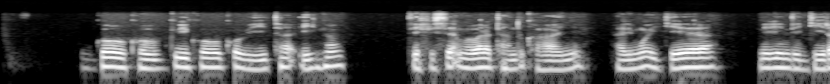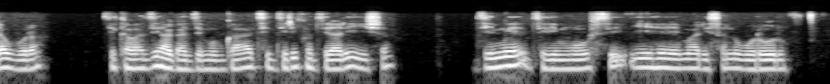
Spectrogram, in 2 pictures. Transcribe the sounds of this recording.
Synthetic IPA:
ub̚ɡo̞ːkʰo̞b̚ɡiβikʰo̞ːkʰo̞βitʰaʔiŋ̥a | z̥ifise̞a̰maβaɾatʰaːndukʰaɲe̞ | haɾimŋo̞iɟe̞ːɾa | niɾiːndiɟiɾaβuɾa | z̥ikaβazihaɡaze̞mub̚ɡaːt͡siziɾikʰo̞ziɾaɾiːʃa | zimŋe̞ziɾimusḭjihe̞ːmaɾisanuβuɾuɾu

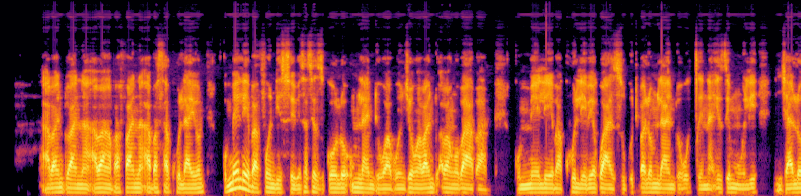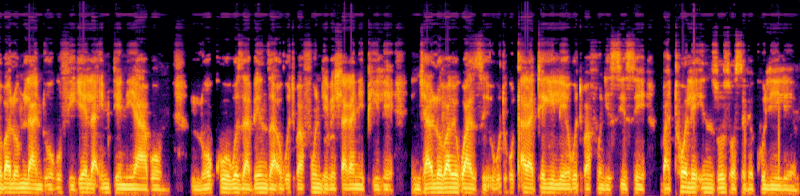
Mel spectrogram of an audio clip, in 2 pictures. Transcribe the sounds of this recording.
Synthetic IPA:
a̰βantʼwana̰ʔa̰βaŋaβafana̰ʔaβasakʰulajɔɣumɛlɛβafundʱiswɛβɛsaseziɣɔlɔʔum̩landʱiwaβɔnd͡ʒʱɛŋaβantʼua̰βaŋɔβaβaɣumɛlɛβakʰulɛβɛɣwaziuɣutʰiβalom̩landʱiwoɣuɡ͡ǀʱina̰ʔizimulind͡ʒʱalɔβalom̩landʱiwoɣuviɣɛla̰ʔimid̥ʱenijaβɔlokʰuɣuzaβɛnd͡zʱauɣutʰiβafundʱɛβɛɬaɣanipʰilɛnd͡ʒʱalɔβaβɛɣwaziṵɣutʰiɣuǃa̰ɣatʰeɣilɛuɣutʰiβafundʱisisɛβatʰɔlɛʔind͡zʱuzɔsɛβekʰuliːlɛ

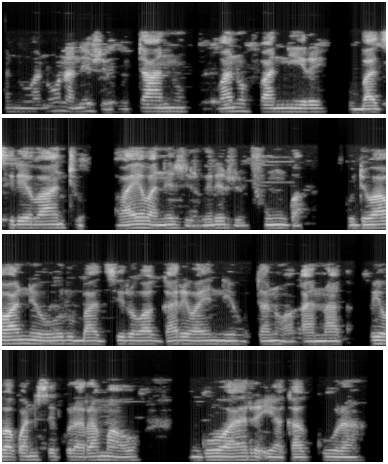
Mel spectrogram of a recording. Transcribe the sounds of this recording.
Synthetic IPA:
ʋan̤uʋano̞ːnane̞ʐe̞rutanoʋano̞faniɾekuɓat͡siɾeʋantʰu | ʋaiʋane̞ʐirwe̞ɾe̞ʐip͡fuŋɡwa | kut̬iʋawane̞ɦo̞ruɓat͡siɾo̞ʋaɡʱaɾe̞ʋaine̞ɦutano̞ɦwakanakḁ | uje̞ʋakwanise̞kuɾaɾamawo̞ | ŋɡuʋajakakuːra

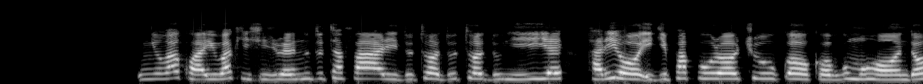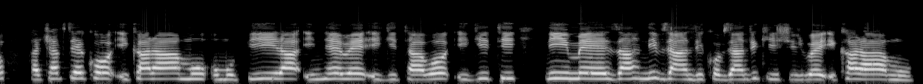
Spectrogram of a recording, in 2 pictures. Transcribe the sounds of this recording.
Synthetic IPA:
iɲuβakwaːjuβakiʃid͡ʒwe̞nudutafaːɾiduto̞duto̞duhiːje̞ | haɾiho̞iɡipapuɾo̞t͡ʃub̚ɡo̞ːko̞b̚ɡumuho̞ːndo̞ | hat͡ʃafi̥te̞ko̞ʔikaɾaːmuʔumupiːɾaʔin̥he̞βe̞iɡitaβo̞ʔiɡiti | nimeːzanivjaːndiko̞vjaːndikiːʃid͡ʒɡwe̞ʔikaɾaːmu

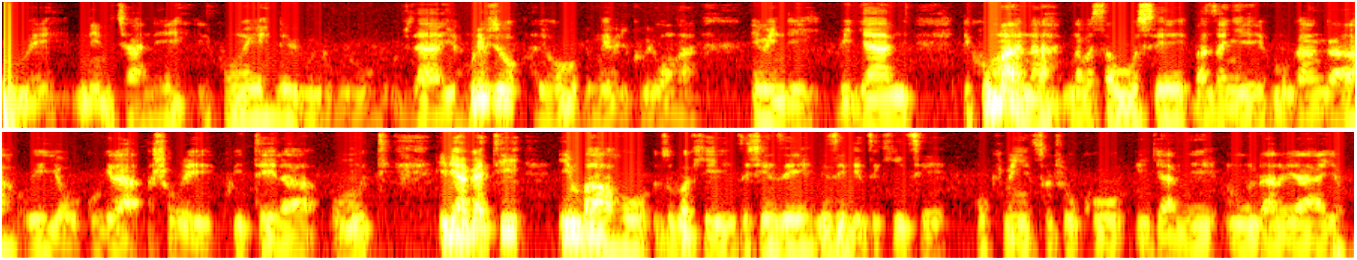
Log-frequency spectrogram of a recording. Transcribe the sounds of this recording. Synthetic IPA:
uβeninit͡ʃaːne̞iɾikumŋe̞niβiβuːnduɡuɾuvjaːjo̞muɾivjo̞haɾiho̞βimŋe̞βiɾikoβiɾo̞ːŋ̥ha | niβiːndi | βiɟaːɲe | dikʰuːmaːnanaβasaβoːse̞βazaɲe̞umuɡaːŋɡawiːjo̞kuɡiɾaaʃo̞βo̞ɾe̞kwiːtʰe̞ɾaumutʰi̥ːɾihaɡatʰi | jimbaɦo̞zuːβakʰijeziʃiːnze̞niziːndizikʰiːt͡se̞ | kukkime̞ɲe̞ːt͡so̞t͡ʃuːkʰo̞iɟaːmɲe̞muːndaɾojaːjo̞̰

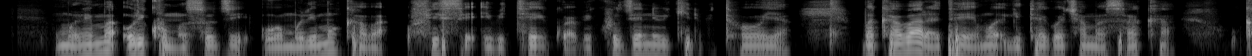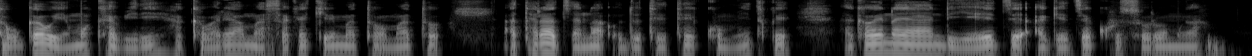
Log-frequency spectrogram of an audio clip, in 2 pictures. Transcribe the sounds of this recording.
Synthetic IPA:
umuɾimaʔuɾikʰumuso̞zḭuwo̞muɾimukʰaβa̰ufise̞̰ʔiβitʰe̞ɡwa̰βikʰuze̞niβikʰiɾiβitʰo̞ːja̰βakʰaβaːɾatʰejemŋo̞̰ḭɡitʰe̞ɡwat͡ʃamasakʰa | ukʰaβuɡaβuje̞mŋokʰaβiɾiɦakʰaβaɾihamasakakiɾimatʰo̞̰matʰo̞a̰tʰaɾazana̰ʔodutʰe̞tʰe̞kʰumitwe̞hakaβawenajaːndije̞ːze̞̰ʔaɡe̞ze̞kʰusoɾomŋa

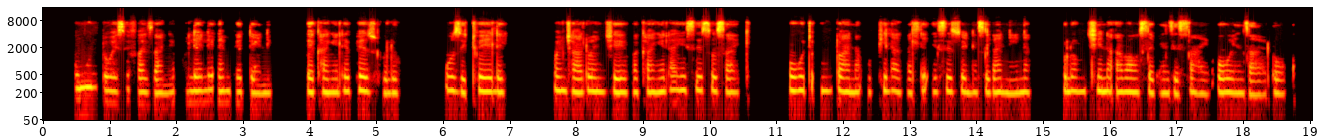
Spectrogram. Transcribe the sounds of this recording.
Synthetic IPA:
umuntʼuwesifazanɛulɛlɛʔem̩b̥ʱɛd̥ʱeni | ɛkʰaŋɛlɛpʰezulu | uzitʰwɛlɛ | ɣund͡ʒʱalɔnd͡ʒʱɛβakʰaŋɛlaisisɔsakʰɛ̥ | uɣutʰium̩tʼwanaupʰilaɣaɬɛʔesiswinisɛɣanina | ɣulom̩t͡ʃʼinaʔaβausɛβend͡zʱisajɔɔwɛnd͡zʱajɔlɔːkʰu̥

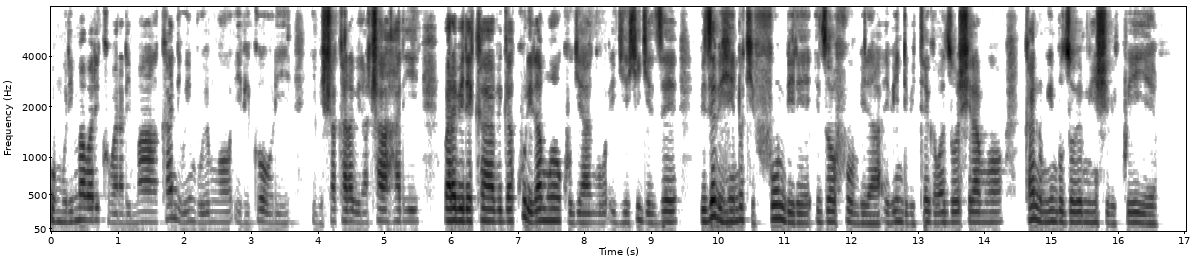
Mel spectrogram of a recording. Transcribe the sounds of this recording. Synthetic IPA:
umuɾimaβaɾikʰoβaɾaɾimakʰaːndiwiːmbuje̞mŋo̞ʔiβiɡo̞ɾi | iβiʃakaɾaβiɾat͡ʃahaɾi | βaɾaβiɾe̞kʰaβiɡakuɾiɾamŋo̞kuɡiɾaŋɡo̞iɡihe̞kiɡe̞ze̞ | βizeβiɦiːndukʰifuːmbiɾe̞izo̞ːfuːmbiɾaiβiːndiβitʰe̞ɡwaβazo̞ːʃiɾamŋo̞kaːndiumŋiːmbuzoβemŋiːnʃiβikwiːje̞

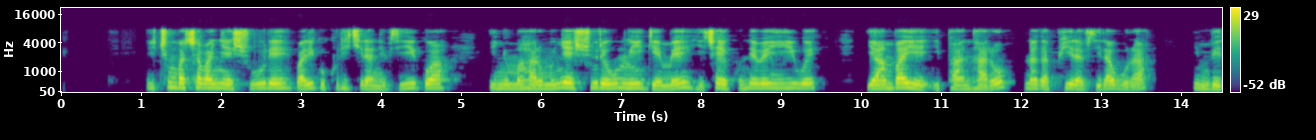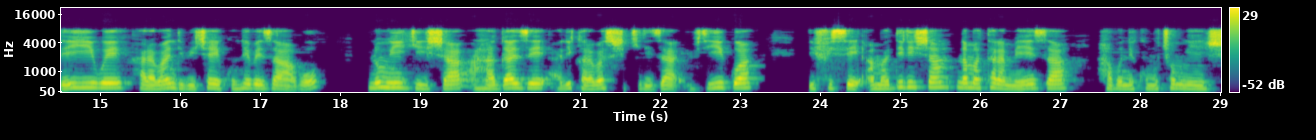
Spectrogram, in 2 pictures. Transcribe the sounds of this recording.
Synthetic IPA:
it͡ʃuːmbat͡ʃaβaɲe̞ːʃuːɾe̞βaɾiɡukuɾikʰiɾanivjiːɡwa | iɲumaɦaɾumuɲe̞ːʃuːɾe̞wumŋiːɡe̞me̞jiːt͡ʃaje̞kuːn̥he̞βe̞jiːwe̞ | jaːmbaje̞ʔipaːn̥aɾo̞naɡapʰiːɾavjiːɾaβuɾa | imbe̞ɾe̞jiːwe̞haɾaβaːndiβiːt͡ʃaje̞kuːn̥he̞βe̞zaːβo̞ | numŋiːɡiːʃaːɦaɡaze̞aɾikoaɾaβaʃi̥ʃikʰiɾizaivjiːɡwa | ifise̞ʔa̰madiɾiʃanamataɾame̞ːza | haβo̞ne̞kumut͡ʃo̞mŋiːnʃi̥

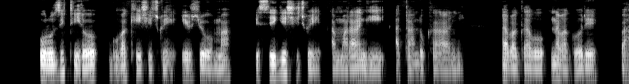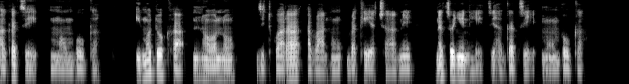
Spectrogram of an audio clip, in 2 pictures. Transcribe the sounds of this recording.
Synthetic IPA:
uɾuzitʰiɾo̞ɡṵβakʰiʃid͡ʒɡwe̞̰ivjuːma | βisiɡiʃid͡ʒɡwe̞̰amaɾaːŋɡḭataːndukʰaːɲe | aβaɡaβo̞naβaɡo̞ɾe̞ | βaɦaɡaz̥e̞̰ | muːmbuɡa | imo̞do̞kʰa̰n̥ho̞ːn̥ho̞ | zitwaːɾaːβaːn̥huβakʰeːjat͡ʃa̰ːne̞ | nazo̞ɲe̞ne̞̰z̥ḭhaɡaz̥e̞mṵːmbuɡa

